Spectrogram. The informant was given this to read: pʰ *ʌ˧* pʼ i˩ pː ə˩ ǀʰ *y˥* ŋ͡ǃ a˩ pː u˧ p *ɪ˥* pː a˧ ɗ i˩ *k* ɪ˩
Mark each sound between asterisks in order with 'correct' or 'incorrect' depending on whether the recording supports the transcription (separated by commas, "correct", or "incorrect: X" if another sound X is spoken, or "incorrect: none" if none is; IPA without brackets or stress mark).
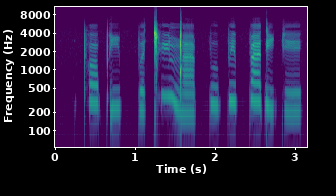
incorrect: ɔ˧, correct, incorrect: ɪ˧, correct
